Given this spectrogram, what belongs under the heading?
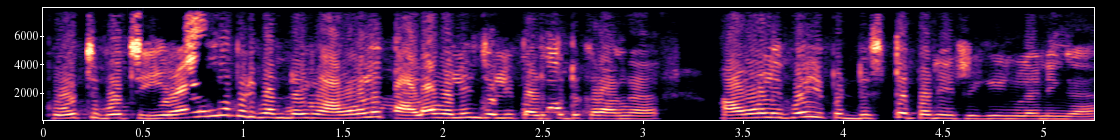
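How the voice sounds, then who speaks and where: A performer voicing a young woman of the household who scolds the family in a rapid, reproachful way, in a cartoon comedy. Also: sits high, a little mellow, close to an everyday voice, low-quality recording.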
